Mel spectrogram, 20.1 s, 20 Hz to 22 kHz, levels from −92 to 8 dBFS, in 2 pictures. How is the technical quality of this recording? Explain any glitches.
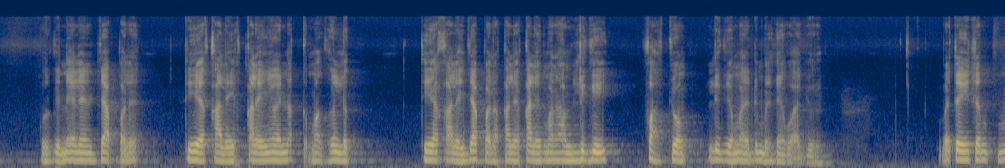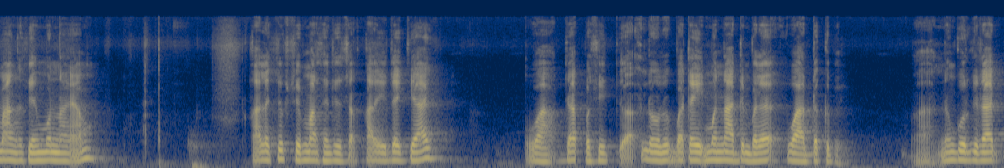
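From 3.44 s to 7.72 s the speech carries a steady train of ticks, about ten per second, spaced 0.1 s apart. These are periodic USB or driver dropouts. Something blocks the USB bus or audio driver at a fixed rate, and each time roughly half a millisecond of audio is skipped outright and the waveform jumps ahead. Around forty such cuts make the regular clicking, which stands out only where speech is present.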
